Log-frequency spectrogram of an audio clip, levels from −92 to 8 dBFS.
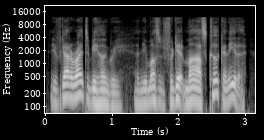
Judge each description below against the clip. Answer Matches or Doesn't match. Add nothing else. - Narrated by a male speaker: Matches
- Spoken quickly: Matches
